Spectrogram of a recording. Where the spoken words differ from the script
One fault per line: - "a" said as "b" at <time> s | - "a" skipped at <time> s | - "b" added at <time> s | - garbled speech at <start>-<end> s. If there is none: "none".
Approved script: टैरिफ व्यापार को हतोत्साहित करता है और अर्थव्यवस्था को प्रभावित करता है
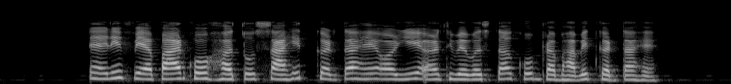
- "यह" added at 4.0 s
